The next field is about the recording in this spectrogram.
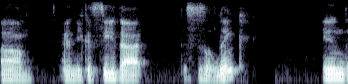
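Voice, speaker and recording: A man speaks at a medium pitch. He leaves long, frequent pauses. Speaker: chemistry instructor. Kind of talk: lecture. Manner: halting, many fillers.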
